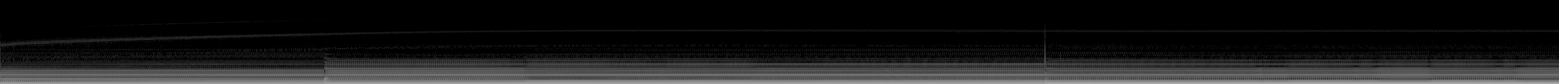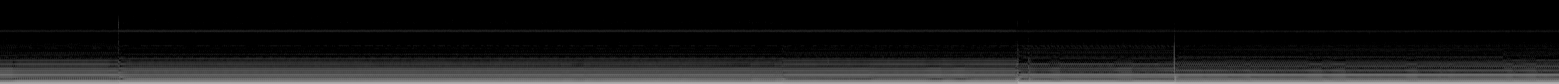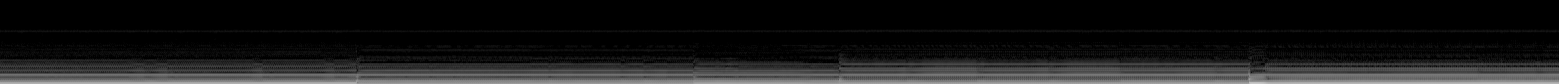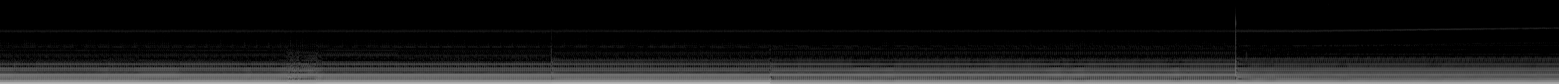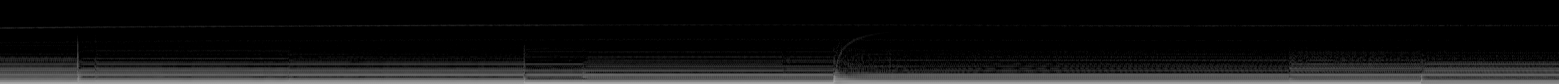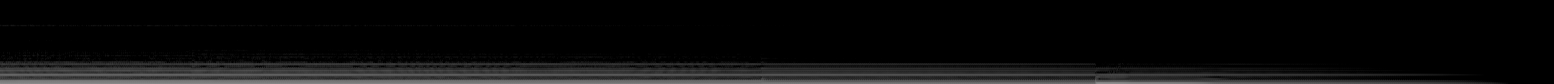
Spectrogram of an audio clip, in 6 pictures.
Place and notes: Utena, Lithuania, electric substatiom
small electric substation in the meadow. the first part of the recording - the ambience around, the second part - a close-up examination of electric field with coil pick-ups.
30 May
